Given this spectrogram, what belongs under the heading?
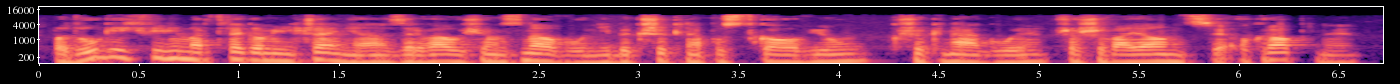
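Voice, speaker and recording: A man reading a literary novel aloud as an audiobook narrator, in a slow, measured, somber way. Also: medium pitch, fairly even intonation, breathy edge.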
